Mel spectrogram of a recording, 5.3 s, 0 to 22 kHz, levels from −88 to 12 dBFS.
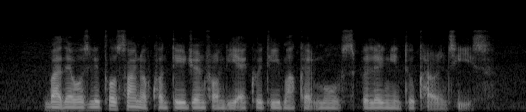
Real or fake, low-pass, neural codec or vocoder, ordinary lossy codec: real; 7.2 kHz; none; Opus, 24 kbps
